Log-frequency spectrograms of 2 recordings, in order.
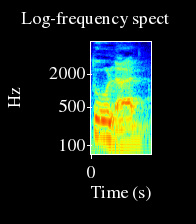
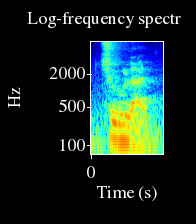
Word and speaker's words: tulad: to her interpretation it's supposed to be tulad but she pronounced it as chula zulet uh it's it's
